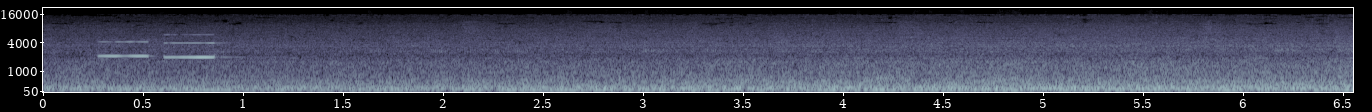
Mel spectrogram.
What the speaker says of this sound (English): that little beep that we heard there was it's actually called a quindar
